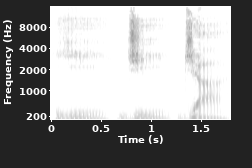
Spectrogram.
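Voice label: "yijija", concatenated syllables; Affixing experiment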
